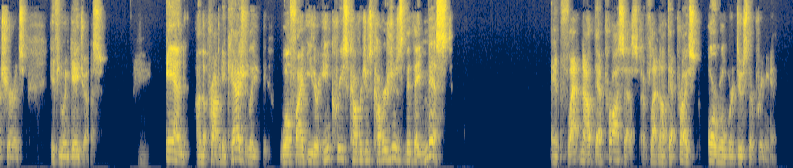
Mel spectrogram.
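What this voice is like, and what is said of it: Radio-style broadcaster voice. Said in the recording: “you got that radio voice going on ... I can picture you on the radio”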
